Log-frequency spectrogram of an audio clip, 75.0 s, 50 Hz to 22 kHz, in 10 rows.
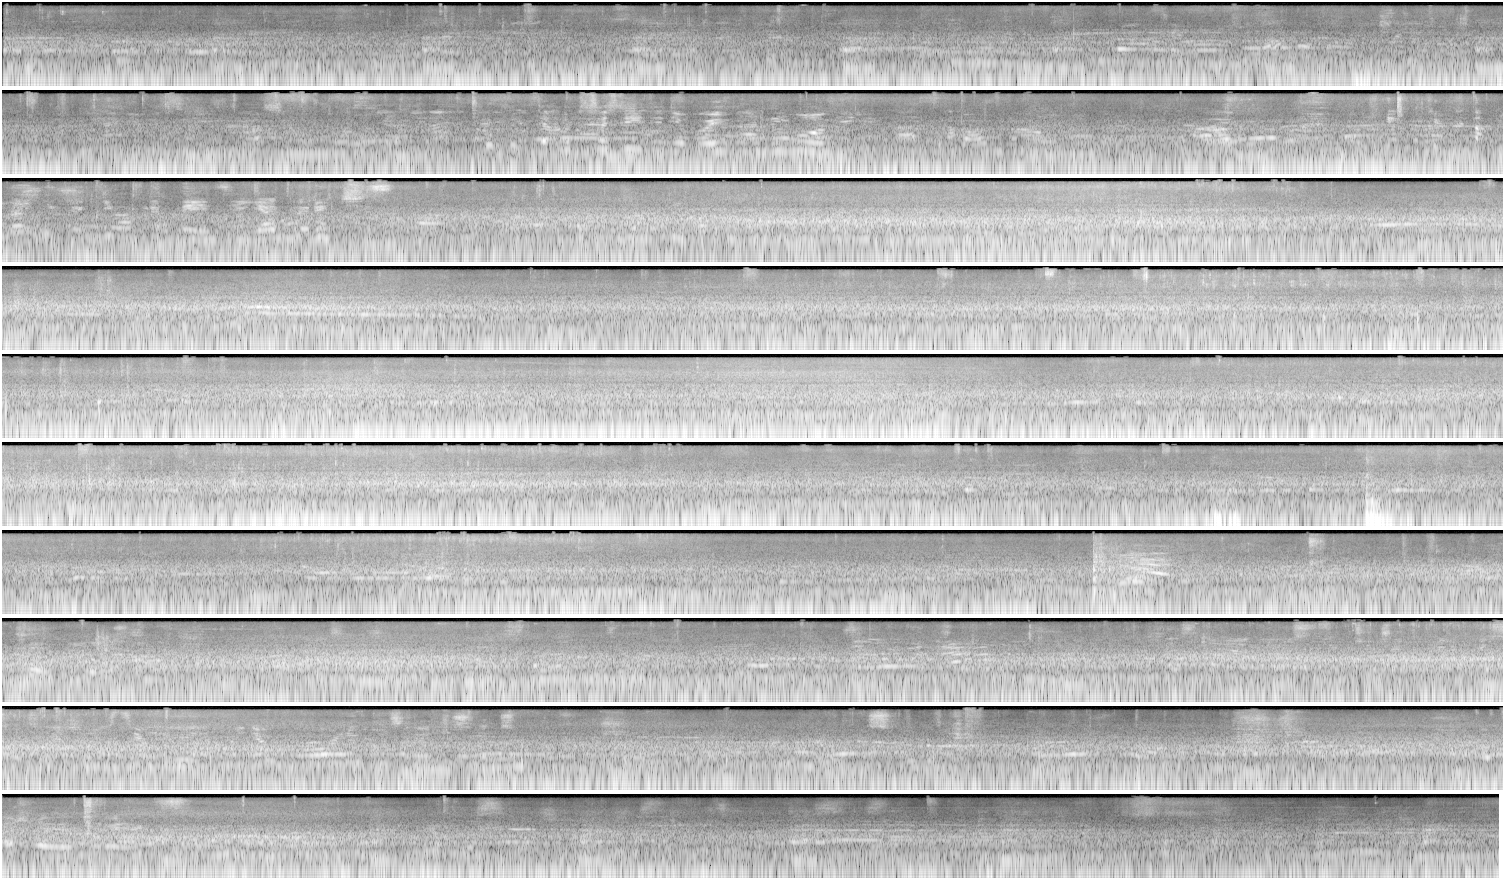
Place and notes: {
  "title": "ул. Пятницкая, Москва, Россия - Spring Friday evening in the Pyatniskaya street",
  "date": "2021-03-26 19:45:00",
  "description": "Standing near an open terrace of a restaurant in the Pyatniskaya street. Music from nearby bars and restaurants can be heard. Cars are passing by, and some people are speaking in the background.\nRecorded on Tascam DR40.",
  "latitude": "55.73",
  "longitude": "37.63",
  "altitude": "139",
  "timezone": "Europe/Moscow"
}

